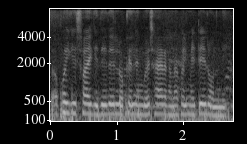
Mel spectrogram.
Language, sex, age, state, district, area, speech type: Manipuri, female, 45-60, Manipur, Tengnoupal, urban, spontaneous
